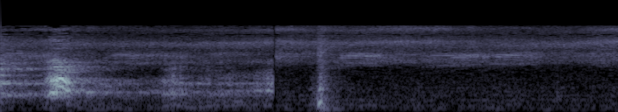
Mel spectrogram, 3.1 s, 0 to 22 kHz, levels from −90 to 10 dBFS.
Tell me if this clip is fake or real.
real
